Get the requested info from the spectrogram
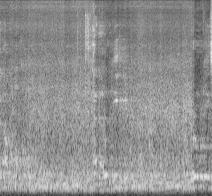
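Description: A man talking into a microphone over a steady rumbling background noise.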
